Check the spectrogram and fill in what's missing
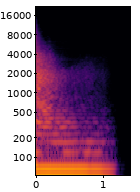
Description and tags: Bass stab made in serum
